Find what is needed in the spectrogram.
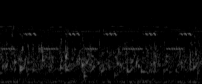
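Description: Faint night-time swamp ambience: a high chirp repeats evenly about three times a second over a soft trickle of water.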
